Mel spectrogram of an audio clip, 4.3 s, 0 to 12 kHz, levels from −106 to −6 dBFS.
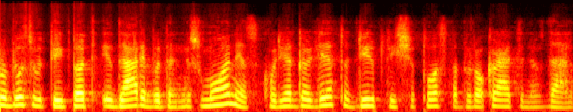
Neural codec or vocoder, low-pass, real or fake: codec, 16 kHz in and 24 kHz out, 0.6 kbps, FocalCodec, streaming, 2048 codes; 10.8 kHz; fake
